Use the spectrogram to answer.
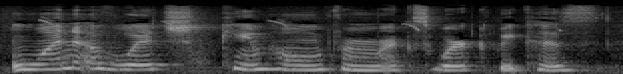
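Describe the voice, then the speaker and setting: A woman co-hosting a casual podcast, chatty and quick to laugh as she walks through her notes. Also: on the high side, a little hiss or hum. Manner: giggly, animated, laughs often. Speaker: podcast co-host. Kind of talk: casual chat.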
